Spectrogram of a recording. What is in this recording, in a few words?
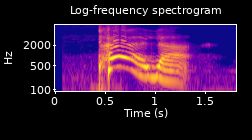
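"tai4yang2", Mandarin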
